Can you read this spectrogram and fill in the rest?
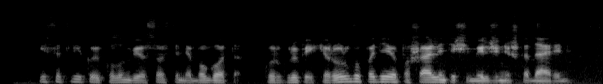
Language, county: Lithuanian, Telšiai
